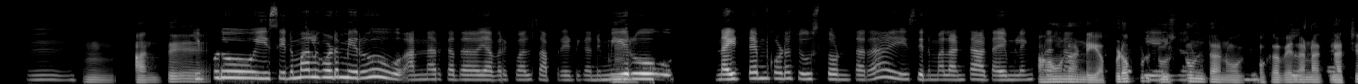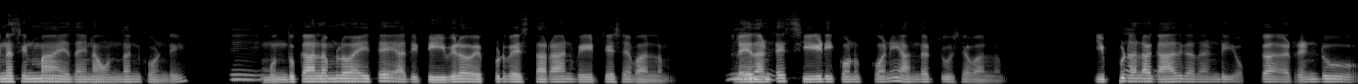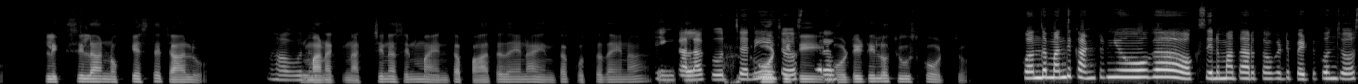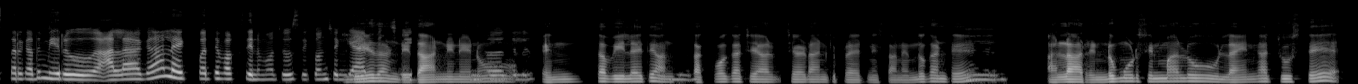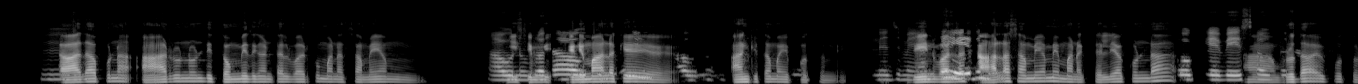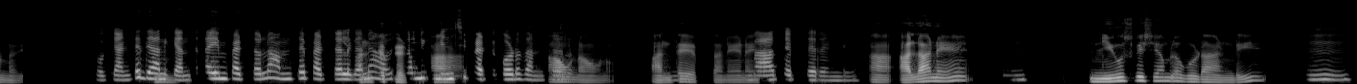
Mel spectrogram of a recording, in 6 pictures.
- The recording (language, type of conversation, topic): Telugu, podcast, స్ట్రీమింగ్ సేవల ప్రభావంతో టీవీ చూసే అలవాట్లు మీకు ఎలా మారాయి అనిపిస్తోంది?
- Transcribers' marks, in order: in English: "సపరేట్‌గా"; in English: "నైట్ టైమ్"; in English: "టీవీ‌లో"; in English: "వెయిట్"; in English: "సీడీ"; in English: "ఓటిటి ఓటిటి‌లో"; in English: "కంటిన్యూ‌గా"; in English: "గ్యాప్"; in English: "లైన్‌గా"; distorted speech; in English: "న్యూస్"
